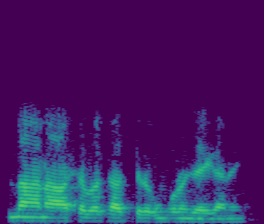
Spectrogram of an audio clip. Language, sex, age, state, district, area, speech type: Bengali, male, 60+, West Bengal, Paschim Medinipur, rural, conversation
